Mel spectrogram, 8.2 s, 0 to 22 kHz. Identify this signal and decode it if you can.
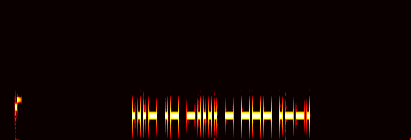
Morse code, heard as a keyed tone, about 22 wpm, 700 Hz. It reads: VA6TOP
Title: DXCC-100 Call Signs - 6 Characters - 22wpm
